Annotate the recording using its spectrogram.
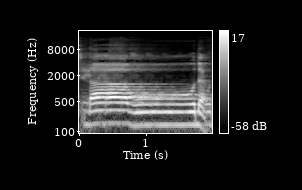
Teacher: قلقلہ آواز کے اچھالنے یا ہلانے کو کہتے ہیں. تو وقف میں دال پہ قلقلہ کریں گے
